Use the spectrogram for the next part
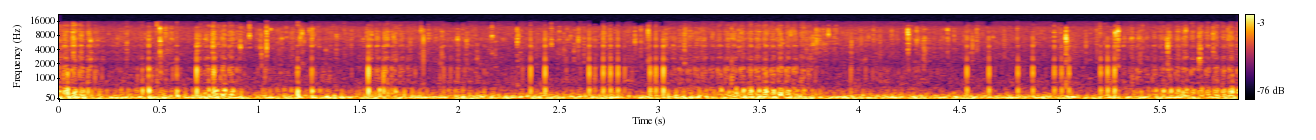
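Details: Domestic cat's soft purr, a low unbroken drone with faint rhythmic breath swells, overlaid by frequent snapping and crackling of a fireplace.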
